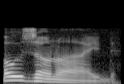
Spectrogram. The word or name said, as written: ozonide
